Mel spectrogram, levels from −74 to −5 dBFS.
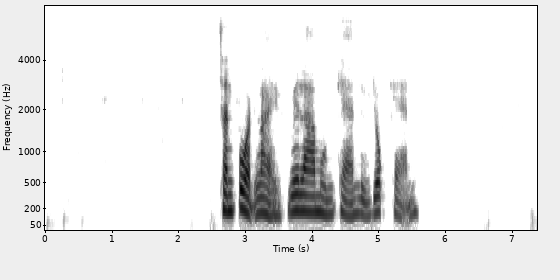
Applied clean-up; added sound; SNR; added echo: none; none; none; none.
